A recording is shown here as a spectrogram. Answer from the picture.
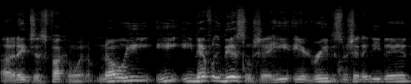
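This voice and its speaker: A man with an American accent at medium pitch, very fast pace, vocal fry and very wide pitch swings, on a very clean recording with a silent background. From Buffalo, New York. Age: 50s. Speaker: live streamer reacting to videos. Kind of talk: casual livestream reaction commentary. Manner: animated.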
